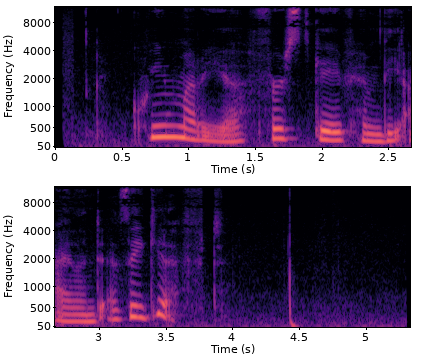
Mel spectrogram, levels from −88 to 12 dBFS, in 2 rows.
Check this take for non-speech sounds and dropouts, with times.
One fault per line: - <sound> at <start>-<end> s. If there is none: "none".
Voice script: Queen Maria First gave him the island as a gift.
none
